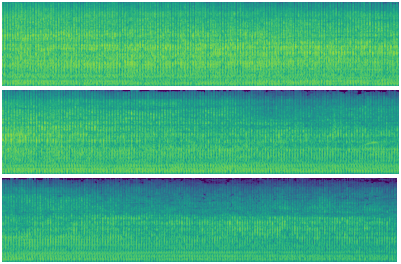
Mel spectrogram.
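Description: Jet ski engines roar and whine as they speed away, slowly fading.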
